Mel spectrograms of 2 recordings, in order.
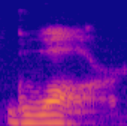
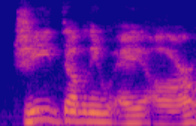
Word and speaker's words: GWAR: band i don't know i think it's pronounced guar g-w-a-r all capital letters you heard of him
